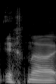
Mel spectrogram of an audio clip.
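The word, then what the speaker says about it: إحنا: And then ichna in, or ichna, sorry. I always want to say cha now, but it's ha, right? Ichna. Then he has some Syrian dialects say nichna.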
